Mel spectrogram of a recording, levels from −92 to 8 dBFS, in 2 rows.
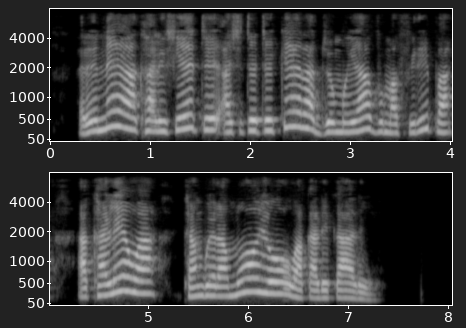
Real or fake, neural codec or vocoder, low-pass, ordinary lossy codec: fake; codec, 16 kHz, 4.8 kbps, FACodec; 7.2 kHz; MP3, 48 kbps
